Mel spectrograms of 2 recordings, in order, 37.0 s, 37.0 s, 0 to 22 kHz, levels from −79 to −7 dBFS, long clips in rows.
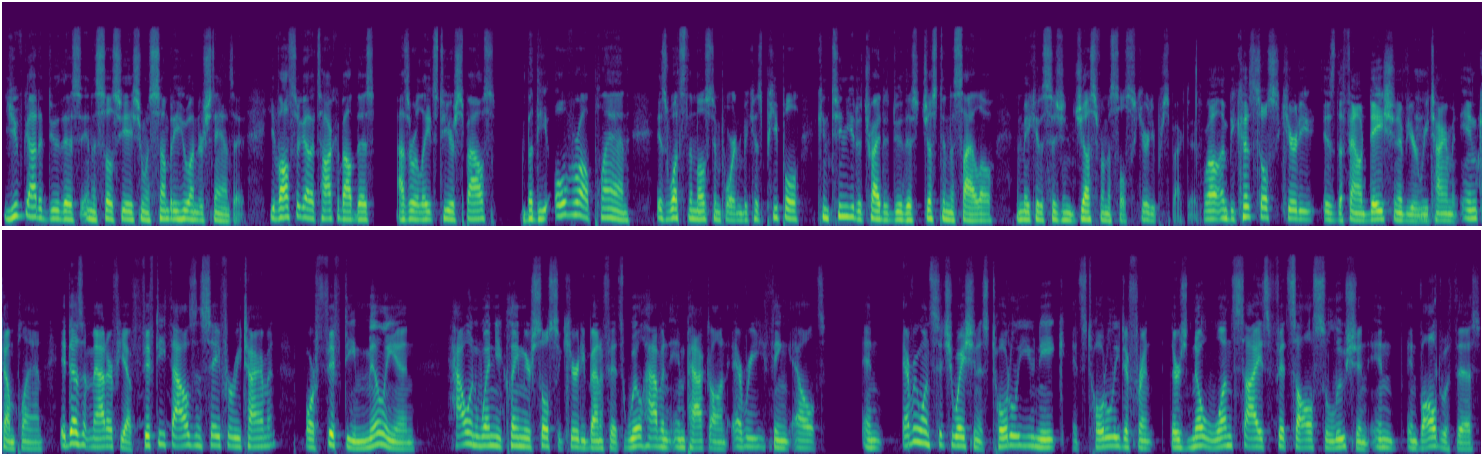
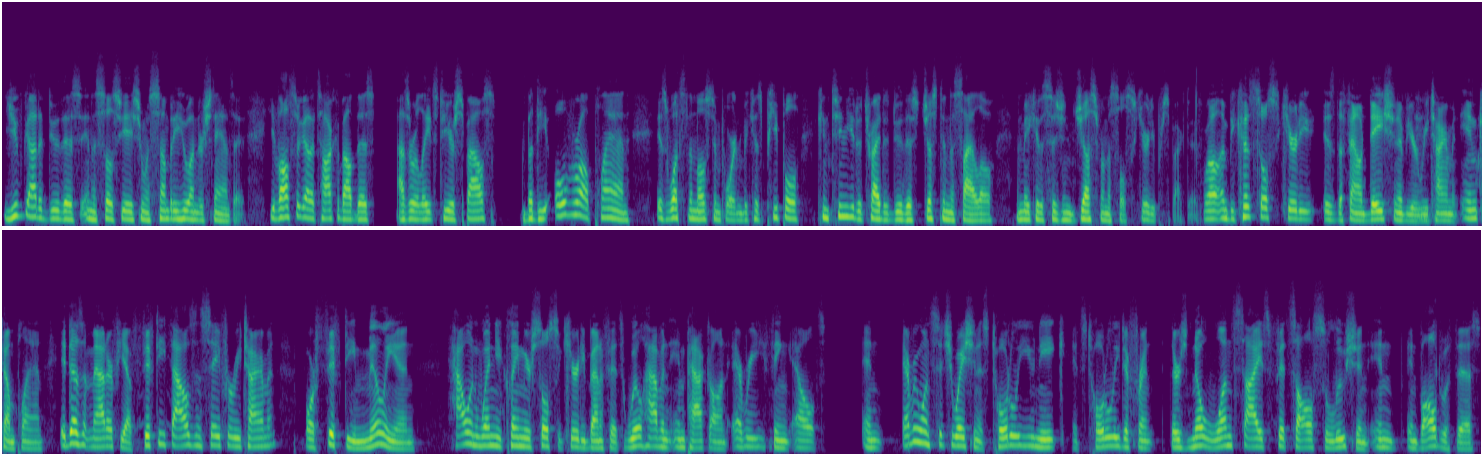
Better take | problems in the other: first | muffled; very slightly; fading above 4 kHz

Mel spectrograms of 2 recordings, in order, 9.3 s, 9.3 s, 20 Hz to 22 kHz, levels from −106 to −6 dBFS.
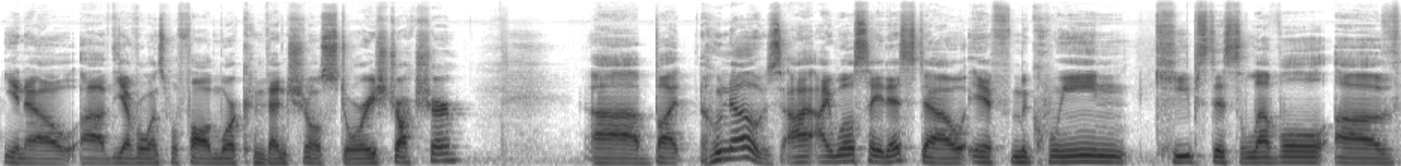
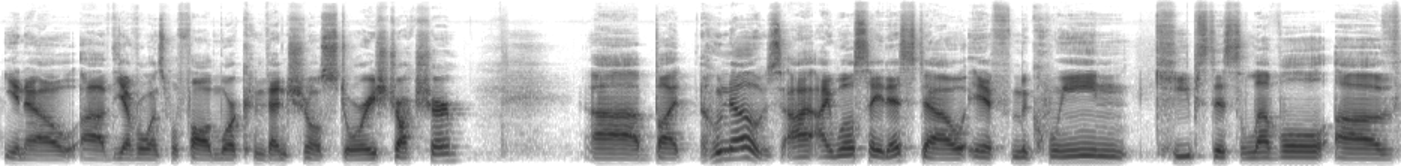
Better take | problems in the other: first | thin; somewhat; fading below 300 Hz

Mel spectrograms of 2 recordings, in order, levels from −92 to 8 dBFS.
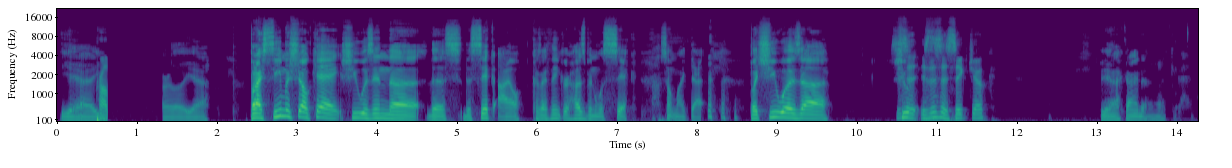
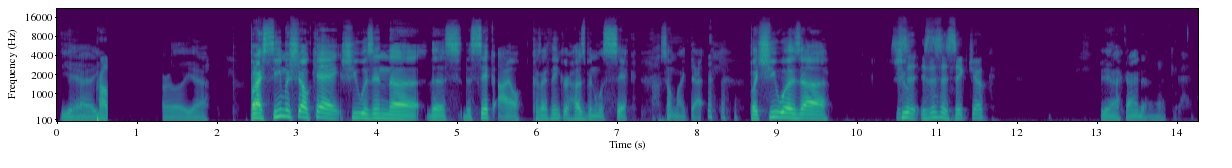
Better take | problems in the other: neither | audio cutting out; at 0.5 s for 0.5 s; the same in both

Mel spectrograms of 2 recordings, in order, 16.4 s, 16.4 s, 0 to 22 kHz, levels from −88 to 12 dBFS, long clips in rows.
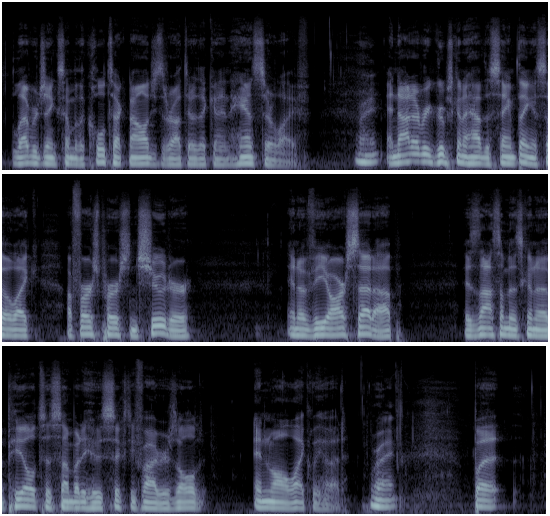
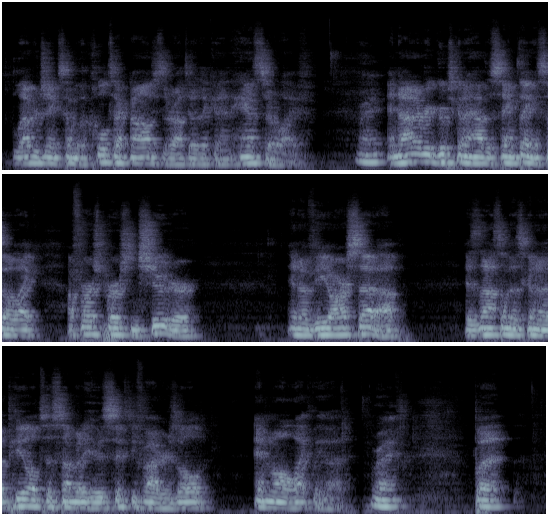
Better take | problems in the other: first | room echo; noticeable; dies away in 0.2 s // off-mic speech; far

